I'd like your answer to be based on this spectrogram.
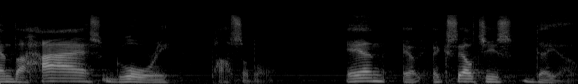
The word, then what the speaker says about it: in excelsis Deo: Gloria in excelsis Deo, or in excelsis Deo is how it's pronounced.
